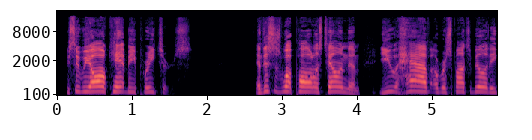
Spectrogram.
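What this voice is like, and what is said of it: American accent. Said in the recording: “I'm from the States, if you can't tell from my accent.”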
